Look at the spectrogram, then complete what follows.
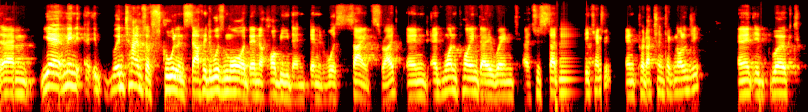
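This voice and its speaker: A man, answering interview questions in halting, English and searching for words. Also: mid-range voice, a little mellow. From Iran until age six, then Germany. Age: 30s. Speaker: company owner being interviewed.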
